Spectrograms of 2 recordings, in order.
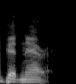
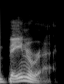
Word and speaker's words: Bednarik: There's a sprinter named Kenny Bednarik. Okay. – Kenny Bednarik. – Regular college kid, very good. He won the silver medal in the 200 meters. He was calling him Bainerak, like the D is silent.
